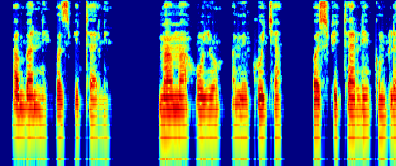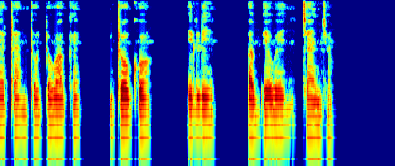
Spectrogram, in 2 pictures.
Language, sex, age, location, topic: Swahili, male, 36-49, Nakuru, health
